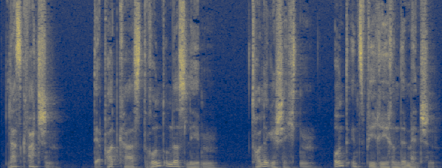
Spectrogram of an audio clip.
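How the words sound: It is spoken with an audible smile. "jetzt mit Lächeln"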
